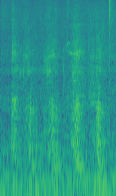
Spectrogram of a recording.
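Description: Minced garlic sautéing in melted butter in a wok, with a spatula stirring and scraping across the pan in short, irregular strokes over a faint sizzle.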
